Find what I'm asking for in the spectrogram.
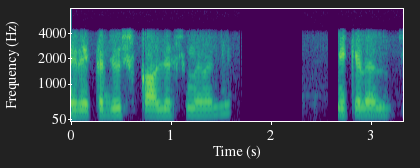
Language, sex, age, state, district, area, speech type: Telugu, male, 18-30, Telangana, Nirmal, rural, conversation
